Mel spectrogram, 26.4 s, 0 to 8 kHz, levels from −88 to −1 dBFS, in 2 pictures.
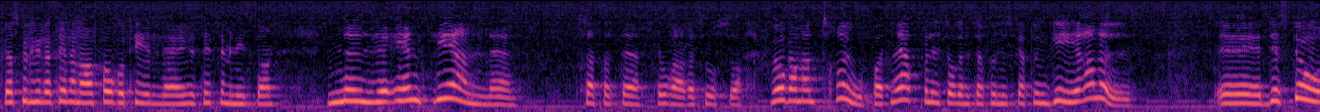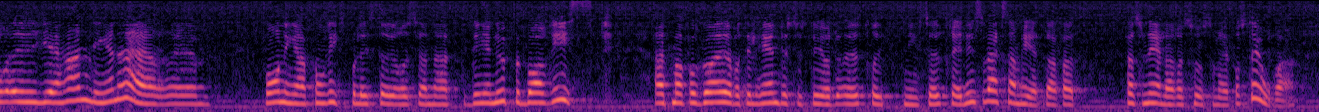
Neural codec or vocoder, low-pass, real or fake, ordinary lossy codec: codec, 16 kHz, 8 kbps, FreqCodec, smaller model; none; fake; none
